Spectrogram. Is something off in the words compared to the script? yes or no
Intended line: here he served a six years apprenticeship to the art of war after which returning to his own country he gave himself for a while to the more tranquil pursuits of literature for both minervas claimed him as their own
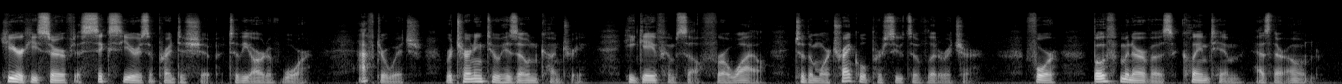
no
